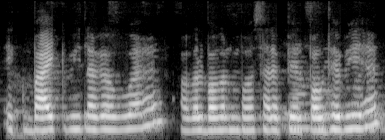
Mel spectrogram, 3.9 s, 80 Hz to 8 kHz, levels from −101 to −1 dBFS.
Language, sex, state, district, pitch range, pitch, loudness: Hindi, female, Bihar, West Champaran, 225-245 Hz, 235 Hz, -19 LUFS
